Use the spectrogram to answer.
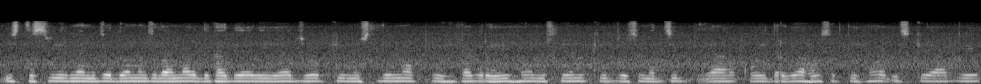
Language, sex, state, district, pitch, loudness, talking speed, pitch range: Hindi, male, Rajasthan, Bikaner, 140 Hz, -18 LUFS, 185 wpm, 140-145 Hz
